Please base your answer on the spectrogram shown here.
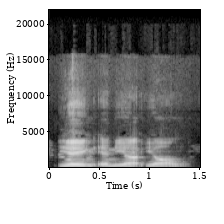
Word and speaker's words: yin and yang: But if you go into the real pronunciation, the Chinese pronunciation, it's yin and yang. But the American version is yin and yang.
